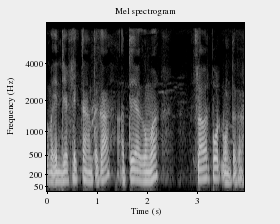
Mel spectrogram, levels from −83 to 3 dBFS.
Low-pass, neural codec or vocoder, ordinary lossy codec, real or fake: 7.2 kHz; none; AAC, 32 kbps; real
